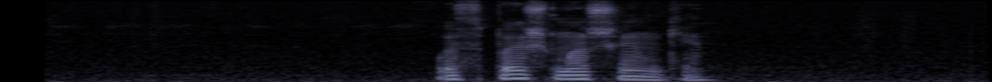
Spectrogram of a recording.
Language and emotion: Russian, neutral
